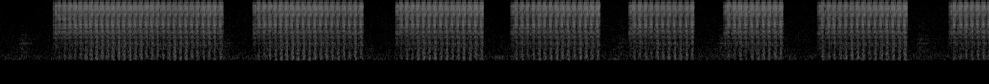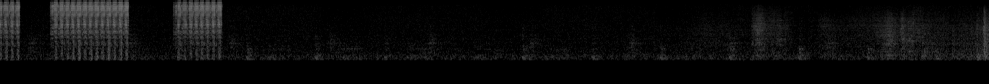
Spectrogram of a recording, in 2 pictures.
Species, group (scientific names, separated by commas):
Rhacocleis lithoscirtetes, Orthoptera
